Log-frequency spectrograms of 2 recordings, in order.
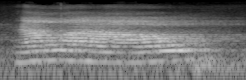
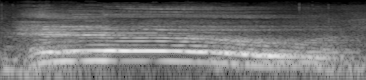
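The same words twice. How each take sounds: First: The voice is nasal and throaty, snide. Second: The voice is deep, from the diaphragm.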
